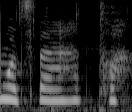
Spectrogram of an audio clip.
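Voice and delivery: normal talking voice

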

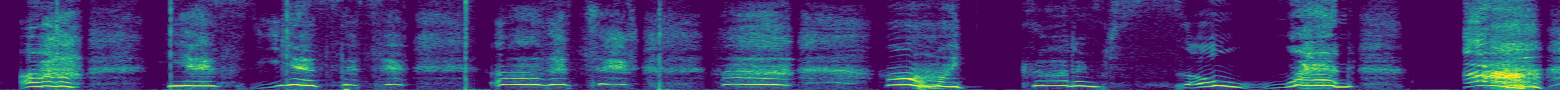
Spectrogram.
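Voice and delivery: high, loud cries of pleasure; ecstatic cries. Acted. Crying out in pleasure as her lover takes her. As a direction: let the pleasure break out.

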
